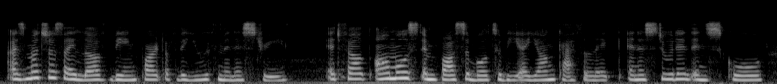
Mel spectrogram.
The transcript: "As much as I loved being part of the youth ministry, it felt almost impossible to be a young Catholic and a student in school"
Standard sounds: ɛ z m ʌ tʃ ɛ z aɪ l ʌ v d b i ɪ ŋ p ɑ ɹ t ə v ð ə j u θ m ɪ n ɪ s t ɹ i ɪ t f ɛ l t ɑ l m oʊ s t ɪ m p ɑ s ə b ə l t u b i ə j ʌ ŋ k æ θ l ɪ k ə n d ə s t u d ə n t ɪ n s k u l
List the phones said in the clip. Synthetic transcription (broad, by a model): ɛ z m ʌ tʃ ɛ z aɪ l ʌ v b i ɪ ŋ p ɑ ɹ t ə v ð ə j u θ m ɪ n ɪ s t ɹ i ɪ t f ɛ l t ɑ l m oʊ s t ɪ m p ɑ s ə b ə l t u b i ə j ʌ ŋ k æ θ l ɪ k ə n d ə s t u d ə n t ɪ n s k u l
